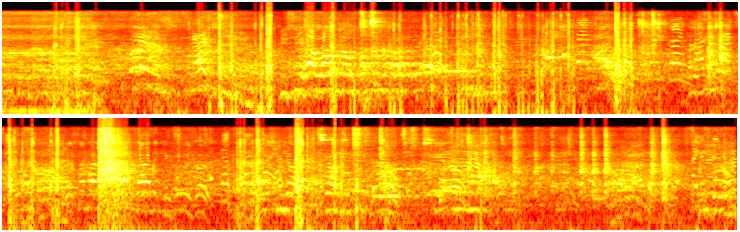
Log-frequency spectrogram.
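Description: Indistinct voices shouting, over many knocks and rattles close to the microphone, with one loud bang about ten and a half seconds in.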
